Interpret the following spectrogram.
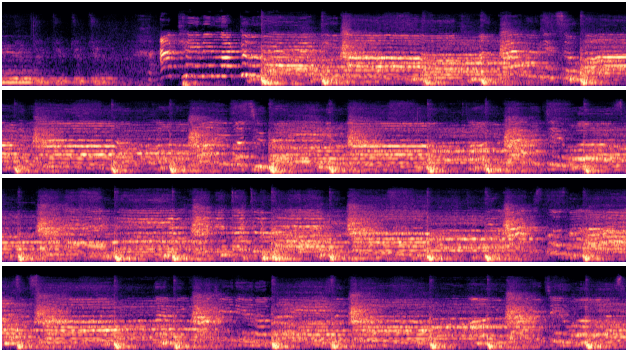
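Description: Mixed-voice a cappella group singing full sustained harmonies with no clear lyrics, over vocal percussion keeping a steady beat of about two hits a second. The sound dips briefly about a second in, and the full group comes back in about two seconds in.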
